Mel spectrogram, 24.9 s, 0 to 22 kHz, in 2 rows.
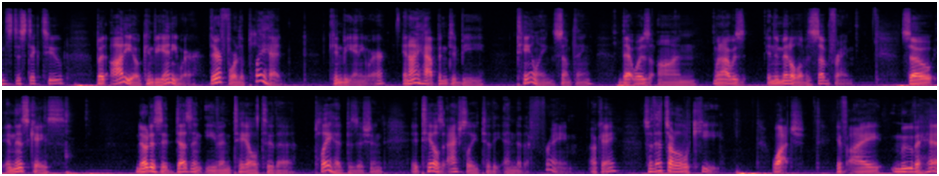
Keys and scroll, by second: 13.3 alt+].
